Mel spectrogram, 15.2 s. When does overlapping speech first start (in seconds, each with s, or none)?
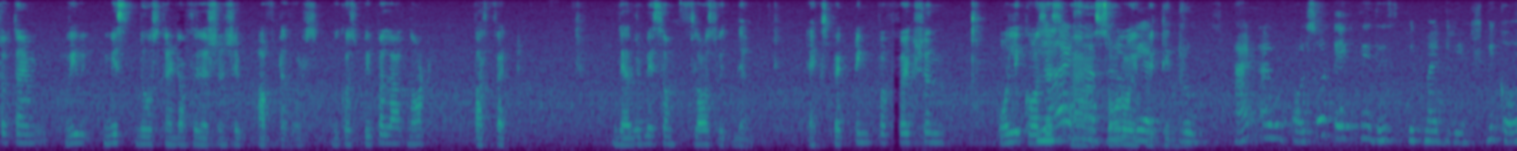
10.4 s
